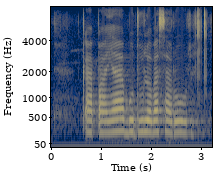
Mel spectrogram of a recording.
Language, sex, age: Southern Sotho, female, 19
